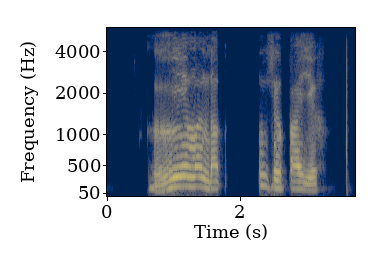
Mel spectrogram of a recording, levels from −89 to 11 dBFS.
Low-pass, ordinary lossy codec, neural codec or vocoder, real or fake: 5.4 kHz; Opus, 24 kbps; codec, 44.1 kHz, 2.6 kbps, SNAC; fake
